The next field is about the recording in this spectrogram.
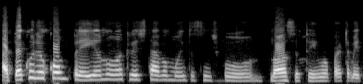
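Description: A woman's medium-pitched, dark, mellow voice in a dry, close sound with no echo. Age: 30s. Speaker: communications graduate, career changer. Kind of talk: casual chat.

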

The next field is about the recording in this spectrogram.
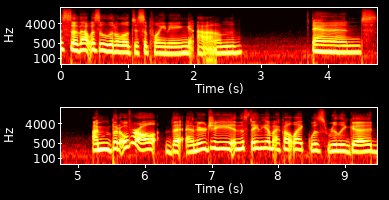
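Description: Recorded very cleanly against a silent background, a woman with an ordinary speaking voice talks with lively intonation in a dry, close sound with no echo. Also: fairly high pitch for a woman. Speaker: podcast co-host. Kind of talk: casual chat.

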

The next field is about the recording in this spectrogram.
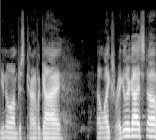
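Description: This man's voice sits fairly high, with ordinary pitch variation and an animated tone. He talks at a fairly quick pace. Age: 40s. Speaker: pastor. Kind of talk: sermon.

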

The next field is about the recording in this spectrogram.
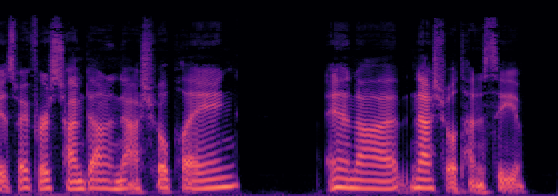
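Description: With an American accent, the speaker has an unremarkable speaking voice and fairly even intonation at a fairly quick pace. The recording is very clean, with a silent background and a dry, close sound with no echo. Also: woman. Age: 30s. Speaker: speedsoft airsoft player. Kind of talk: casual chat.

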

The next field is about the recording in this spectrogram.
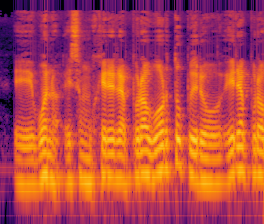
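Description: A man's somewhat breathy voice at a fairly quick pace, in a very clean recording with a silent background. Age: 30s. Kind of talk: casual discussion.

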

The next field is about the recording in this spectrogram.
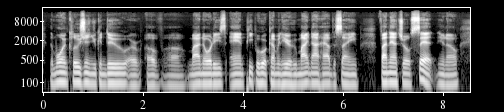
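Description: A man's very deep, low voice at a moderate pace, monotone and flat in intonation, on a very clean recording with a silent background. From Tennessee, Dickson County. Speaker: community organization leader. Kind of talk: interview. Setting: studio.

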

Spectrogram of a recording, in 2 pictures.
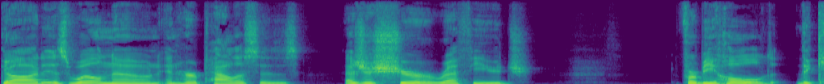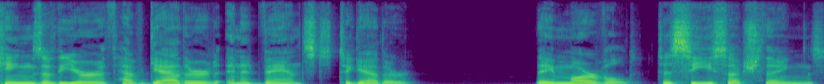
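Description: Fairly slow and very even in loudness, a normal speaking voice comes through with fairly even intonation. The background is quiet. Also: man, medium pitch for a man. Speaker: podcast host leading liturgical prayer. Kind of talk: liturgical prayer and scripture reading. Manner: formal.

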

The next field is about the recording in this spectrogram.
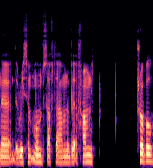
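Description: Against a quiet background, a man speaks at a medium pitch in an English accent. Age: 20s. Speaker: lawn care business owner. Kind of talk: solo podcast monologue. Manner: casual, animated.

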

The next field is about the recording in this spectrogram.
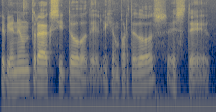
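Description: In a room with audible echo, a man with a Mexican accent talks at a fairly slow pace in a flat monotone at medium pitch. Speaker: freestyle rapper. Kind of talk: casual chat.

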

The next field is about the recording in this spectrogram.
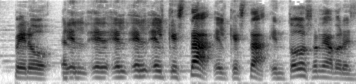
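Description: Over music in the background, a man with a fairly high pitch speaks at a fairly quick pace in an animated tone with ordinary pitch variation. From Catalonia. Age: 30s. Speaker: gaming streamer. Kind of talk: casual chat.

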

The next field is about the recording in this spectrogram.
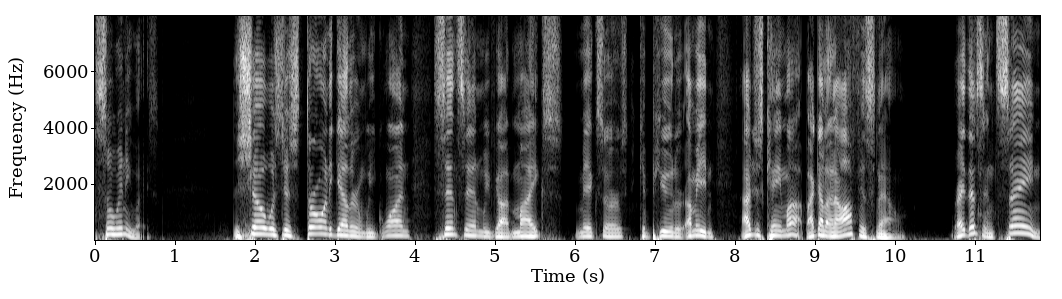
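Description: The tone is animated, with very wide swings in pitch. The recording is very clean, with a silent background. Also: man, fairly high pitch for a man, fairly slow pace. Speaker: sports podcast host. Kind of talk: casual solo podcast monologue. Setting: home studio.

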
